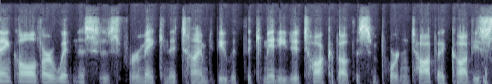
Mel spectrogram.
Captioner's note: speaking French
